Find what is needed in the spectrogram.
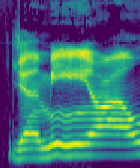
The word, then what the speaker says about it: جميعا: أرض ما في الأرض جميعا جميعا تنوين plus واو حسين. How do you say that? – جميعا. – جَمِيعًا. You extend the sound for two beats.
